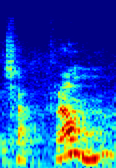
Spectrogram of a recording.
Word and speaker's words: chakram: language of sanskrit and we call it chakram like it kind of ends with that but you are good enough you didn't say chakra so i was very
